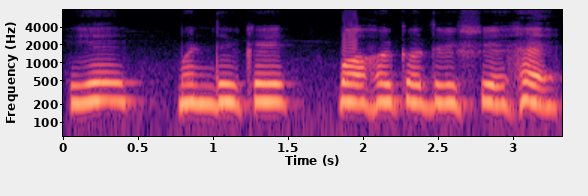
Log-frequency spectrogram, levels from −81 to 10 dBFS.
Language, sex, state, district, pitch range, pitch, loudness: Hindi, female, Gujarat, Gandhinagar, 210-225 Hz, 215 Hz, -13 LUFS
